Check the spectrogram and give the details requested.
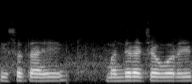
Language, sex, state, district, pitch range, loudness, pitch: Marathi, male, Maharashtra, Aurangabad, 170-180 Hz, -14 LUFS, 175 Hz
